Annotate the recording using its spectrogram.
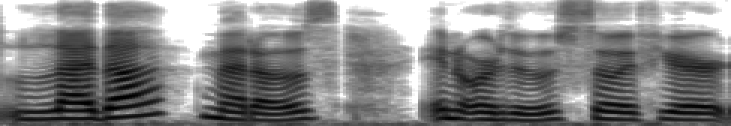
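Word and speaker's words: Le Da Meadows: your driver you want to go there, say Leda Meadows. Don't drive here on your own unless you're a super experienced off-road driver. It's spelled L-E space D-A Meadows if you want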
